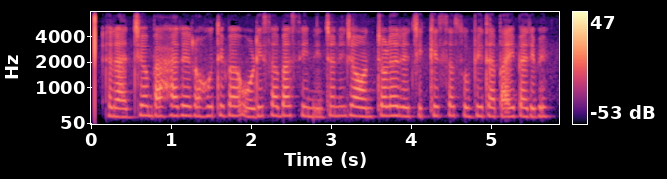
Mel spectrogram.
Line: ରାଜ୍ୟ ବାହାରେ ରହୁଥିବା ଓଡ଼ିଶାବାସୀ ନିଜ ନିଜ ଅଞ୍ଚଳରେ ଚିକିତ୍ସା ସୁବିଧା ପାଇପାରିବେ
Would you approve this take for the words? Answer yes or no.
yes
